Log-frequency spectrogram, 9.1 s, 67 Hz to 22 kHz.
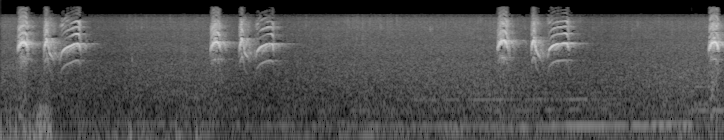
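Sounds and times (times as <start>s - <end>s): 
great kiskadee calling: 0.2s - 1.2s, 2.6s - 3.7s, 6.2s - 7.4s, 8.8s - 9.0s.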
